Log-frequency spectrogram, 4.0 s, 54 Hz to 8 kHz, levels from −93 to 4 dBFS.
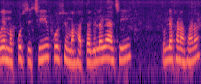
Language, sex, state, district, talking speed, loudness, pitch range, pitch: Garhwali, female, Uttarakhand, Tehri Garhwal, 165 wpm, -25 LUFS, 210-245 Hz, 235 Hz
